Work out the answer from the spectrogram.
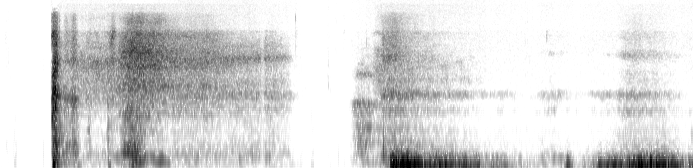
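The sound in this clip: Deep breathing taken together by a group: a long, hissing inhale followed by audible, sighing exhales with a low rasp, moderately loud, with no talk.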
